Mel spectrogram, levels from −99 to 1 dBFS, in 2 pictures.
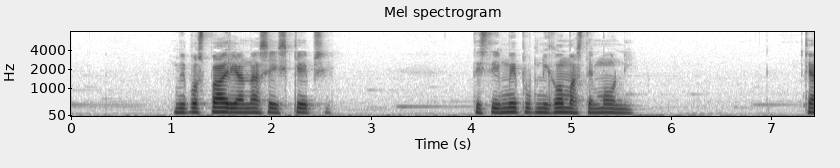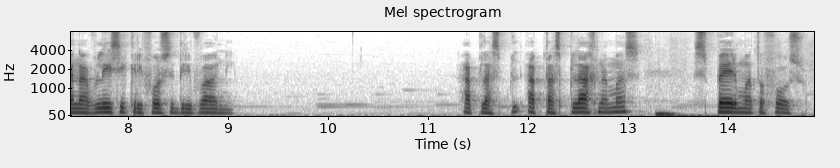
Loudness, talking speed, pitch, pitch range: -24 LUFS, 85 wpm, 135 Hz, 105-150 Hz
